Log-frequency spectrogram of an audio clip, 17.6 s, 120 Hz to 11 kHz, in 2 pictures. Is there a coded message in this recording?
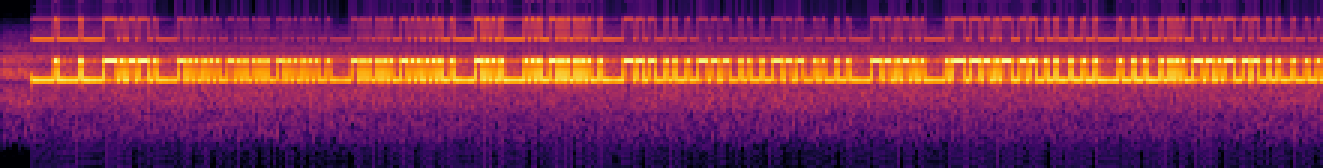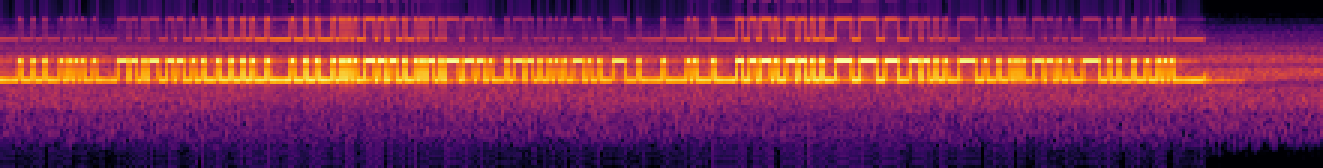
Yes: RTTY (45.45 baud, 850 Hz shift) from 0.2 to 16.8 s, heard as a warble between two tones, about 1700 Hz centre. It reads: RYRYRYRYRYRYRY CQ CQ CQ DE ZL1QKY ZL1QKY ZL1QKY PSE K JA9XIH 559 516 516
